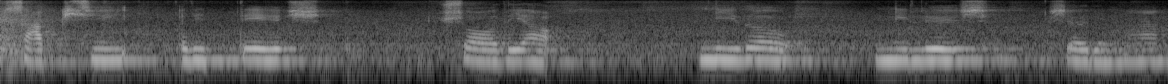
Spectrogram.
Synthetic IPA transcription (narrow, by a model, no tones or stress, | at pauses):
sakʂiɾit̪eɕ | ɕɔdja | niɾə | nileɕɕəɾina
